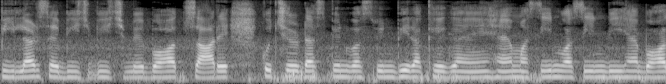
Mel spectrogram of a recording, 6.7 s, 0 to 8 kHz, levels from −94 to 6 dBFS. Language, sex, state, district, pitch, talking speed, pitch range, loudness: Hindi, female, Bihar, Patna, 170 Hz, 170 wpm, 165-175 Hz, -16 LUFS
